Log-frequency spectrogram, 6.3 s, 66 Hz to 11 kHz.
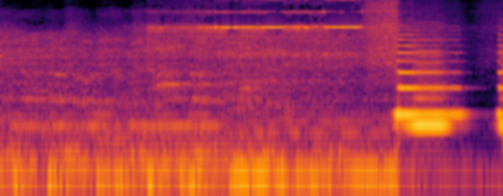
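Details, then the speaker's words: Chevy C60 crew cab with 6.7 Cummins, newly fitted air horn at 120 PSI: clean, very loud multi-tone blast with sharp onset and cutoff, steady pitch; air horn working normally. "is like stupid loud I'll just bump it golly man and uh that's so that's obviously 120 PSI it's pretty Rowdy"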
